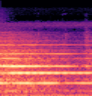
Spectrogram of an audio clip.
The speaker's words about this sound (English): A single note from a bell kind of loft above the forest. Does she react at all? No, not that you can tell. You said it just kind of lofts above the forest? Yeah, it almost rises like heat would. Okay. Like it has this weird quality to it.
